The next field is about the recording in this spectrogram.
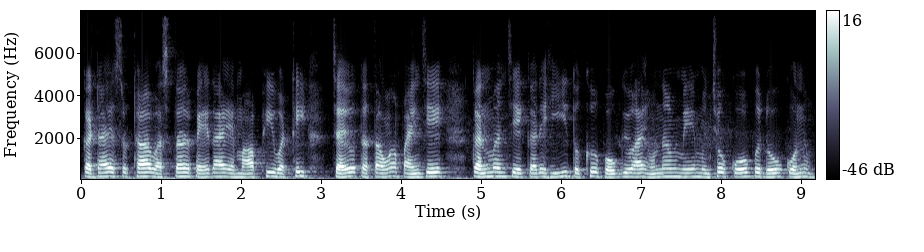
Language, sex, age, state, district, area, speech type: Sindhi, female, 60+, Gujarat, Junagadh, urban, spontaneous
